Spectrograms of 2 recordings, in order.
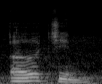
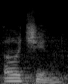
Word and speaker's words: urchin: Còn cái từ thứ hai này các bạn đọc là urchin, urchin, trọng âm của nó rơi vào âm đầu tiên, âm ơ, urchin, và âm chờ này là âm chờ bắn hơi các bạn nhé, urchin, urchin, sea urchin, sea urchin.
